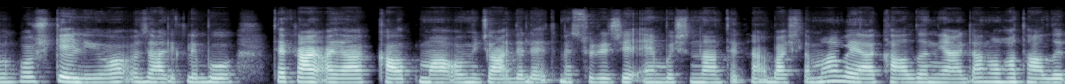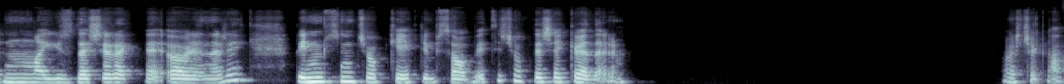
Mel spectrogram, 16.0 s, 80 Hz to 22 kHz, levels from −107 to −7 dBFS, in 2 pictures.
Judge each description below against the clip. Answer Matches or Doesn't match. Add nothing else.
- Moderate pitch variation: Doesn't match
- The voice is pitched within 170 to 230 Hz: Matches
